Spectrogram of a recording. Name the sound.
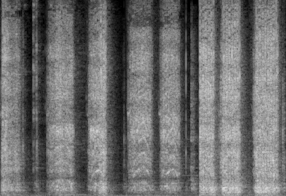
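tightening bracket nuts with washers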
